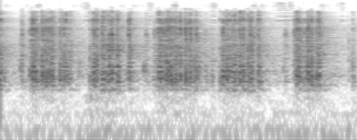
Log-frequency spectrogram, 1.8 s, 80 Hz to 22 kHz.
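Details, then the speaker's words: Arrma Senton 3S RC truck after slipper clutch service, spur swapped for Hot Racing metal spur gear: raspy metallic chatter in even bursts about three times a second as drivetrain turns, pretty loud; normal metal-on-metal gear mesh. "rocking and rolling. Pretty loud. That's that new metal on metal gear."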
